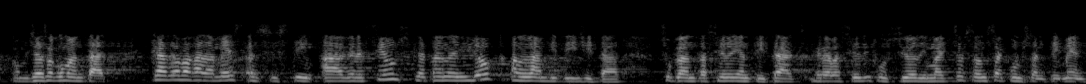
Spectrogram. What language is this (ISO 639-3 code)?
cat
